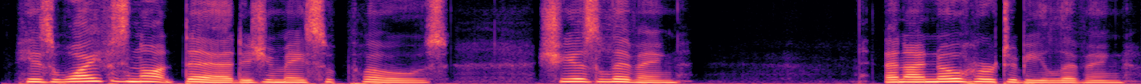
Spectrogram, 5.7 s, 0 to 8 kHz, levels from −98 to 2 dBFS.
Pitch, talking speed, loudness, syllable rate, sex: 215 Hz, 200 wpm, -16 LUFS, 5.5 syllables/s, female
